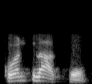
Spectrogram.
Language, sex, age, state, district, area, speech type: Maithili, male, 30-45, Bihar, Begusarai, urban, conversation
